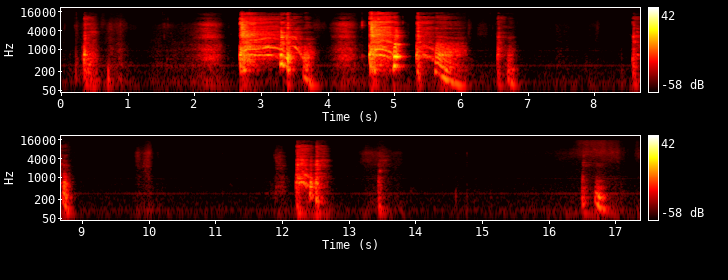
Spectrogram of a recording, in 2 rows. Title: Cross Dressing Coughing 30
